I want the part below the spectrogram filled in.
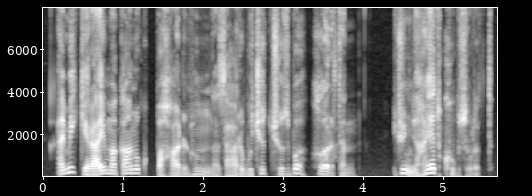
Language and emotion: Kashmiri, surprised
